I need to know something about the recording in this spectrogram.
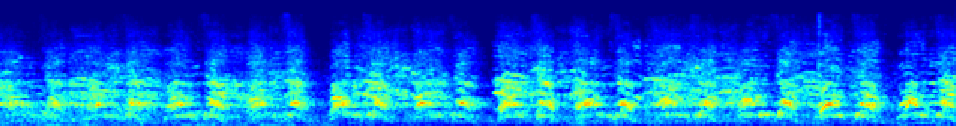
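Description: Crowd shouting a loud chant together, many voices rising and falling in a regular beat, with short breaks about four and six and a half seconds in.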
